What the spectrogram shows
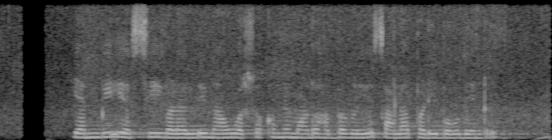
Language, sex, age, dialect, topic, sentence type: Kannada, female, 18-24, Northeastern, banking, question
